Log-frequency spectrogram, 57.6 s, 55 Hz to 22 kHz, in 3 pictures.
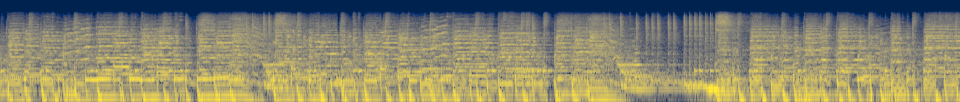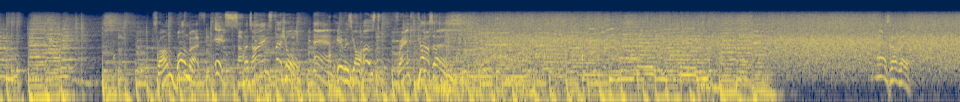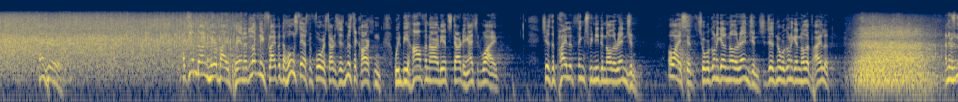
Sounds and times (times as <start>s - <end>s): Music: 0.0s - 47.2s
Speech: 22.3s - 28.2s, 36.7s - 37.4s, 39.2s - 39.7s, 42.0s - 48.4s, 49.2s - 51.2s, 51.8s - 55.1s, 57.3s - 57.5s.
